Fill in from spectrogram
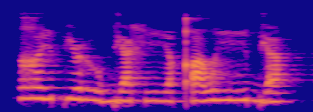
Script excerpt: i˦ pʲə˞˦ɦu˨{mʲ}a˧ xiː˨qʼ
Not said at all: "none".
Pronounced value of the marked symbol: bʲ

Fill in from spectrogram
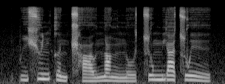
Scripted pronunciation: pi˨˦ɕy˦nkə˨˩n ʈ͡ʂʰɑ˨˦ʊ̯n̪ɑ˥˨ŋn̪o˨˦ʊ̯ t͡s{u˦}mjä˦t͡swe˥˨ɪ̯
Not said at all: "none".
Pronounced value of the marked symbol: u˦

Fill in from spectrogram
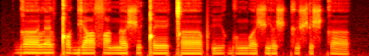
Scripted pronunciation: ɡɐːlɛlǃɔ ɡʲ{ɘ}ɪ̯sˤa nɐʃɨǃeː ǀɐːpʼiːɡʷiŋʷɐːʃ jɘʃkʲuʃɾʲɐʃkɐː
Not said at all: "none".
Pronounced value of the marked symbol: ɛ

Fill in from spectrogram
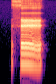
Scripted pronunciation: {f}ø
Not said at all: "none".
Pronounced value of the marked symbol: θ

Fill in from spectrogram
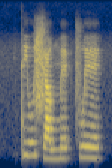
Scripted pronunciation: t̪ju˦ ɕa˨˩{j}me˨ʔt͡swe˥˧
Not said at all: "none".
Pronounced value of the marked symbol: w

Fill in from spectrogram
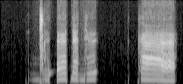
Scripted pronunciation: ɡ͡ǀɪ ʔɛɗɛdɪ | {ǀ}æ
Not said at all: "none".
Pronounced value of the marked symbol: k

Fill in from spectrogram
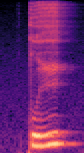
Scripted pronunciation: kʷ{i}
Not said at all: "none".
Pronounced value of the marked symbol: i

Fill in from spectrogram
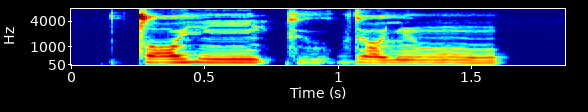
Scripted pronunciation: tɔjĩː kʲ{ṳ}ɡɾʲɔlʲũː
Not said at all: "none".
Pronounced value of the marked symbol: ṳ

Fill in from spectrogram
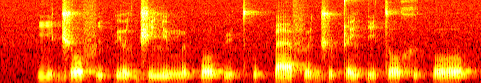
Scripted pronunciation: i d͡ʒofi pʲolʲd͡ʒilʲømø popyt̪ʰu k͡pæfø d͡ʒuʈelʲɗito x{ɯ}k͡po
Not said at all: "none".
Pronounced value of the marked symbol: ɯ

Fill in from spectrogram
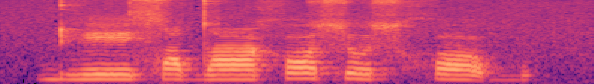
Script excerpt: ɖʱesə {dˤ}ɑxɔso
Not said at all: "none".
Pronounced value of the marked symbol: dˤ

